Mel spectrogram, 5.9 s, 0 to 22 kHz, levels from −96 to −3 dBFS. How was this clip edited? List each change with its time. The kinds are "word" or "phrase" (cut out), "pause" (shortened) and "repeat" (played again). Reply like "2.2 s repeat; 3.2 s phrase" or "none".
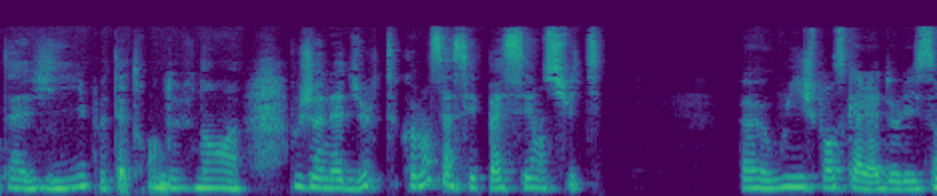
1.8 s word

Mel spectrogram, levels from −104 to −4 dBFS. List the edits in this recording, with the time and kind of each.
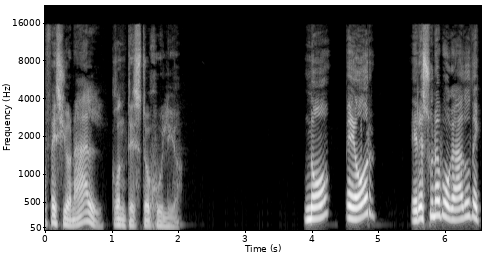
0.9 s pause; 4.4 s pause

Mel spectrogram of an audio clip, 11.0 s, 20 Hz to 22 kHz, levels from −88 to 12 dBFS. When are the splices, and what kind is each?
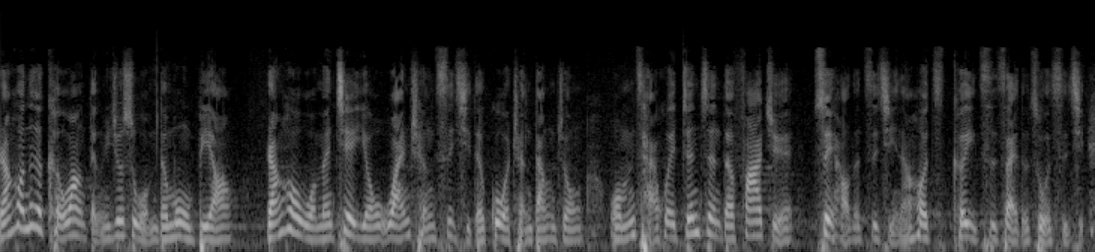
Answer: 2.5 s pause

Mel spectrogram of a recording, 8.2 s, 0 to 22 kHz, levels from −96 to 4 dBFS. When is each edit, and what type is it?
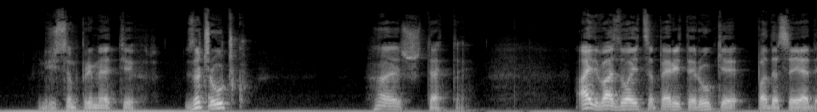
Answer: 2.1 s phrase; 5.7 s pause

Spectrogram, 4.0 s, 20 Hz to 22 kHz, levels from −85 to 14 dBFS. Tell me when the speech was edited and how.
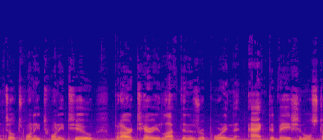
none

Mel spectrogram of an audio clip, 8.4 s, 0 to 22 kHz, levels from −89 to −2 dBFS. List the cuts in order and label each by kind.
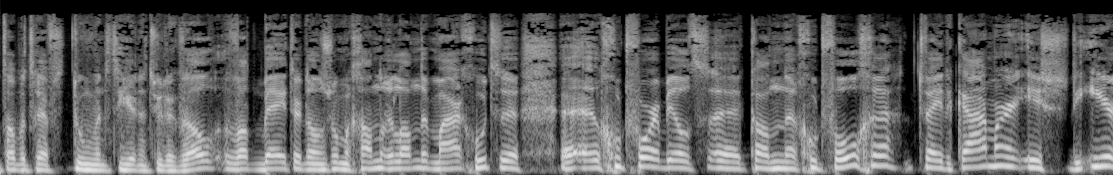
none

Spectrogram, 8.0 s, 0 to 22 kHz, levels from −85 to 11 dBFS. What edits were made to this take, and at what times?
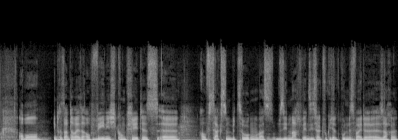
1.0 s pause

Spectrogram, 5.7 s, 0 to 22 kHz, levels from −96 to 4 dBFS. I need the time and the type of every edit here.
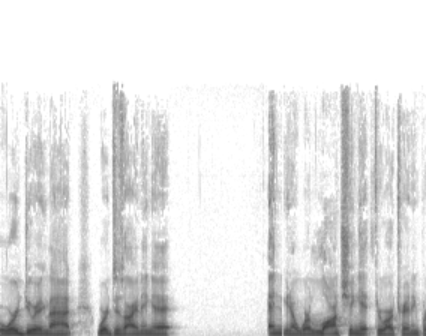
3.7 s word

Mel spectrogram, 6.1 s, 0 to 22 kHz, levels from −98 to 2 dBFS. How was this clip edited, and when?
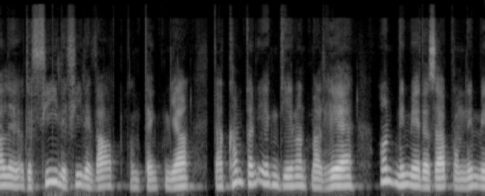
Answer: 2.6 s pause

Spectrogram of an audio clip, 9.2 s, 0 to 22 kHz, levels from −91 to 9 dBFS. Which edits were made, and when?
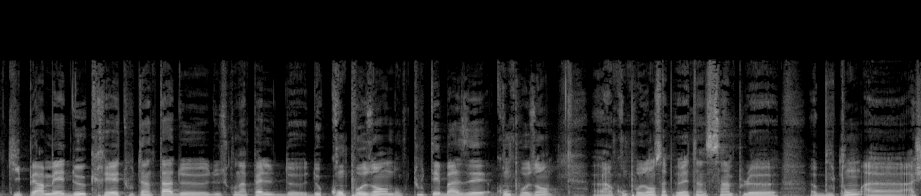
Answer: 4.9 s phrase

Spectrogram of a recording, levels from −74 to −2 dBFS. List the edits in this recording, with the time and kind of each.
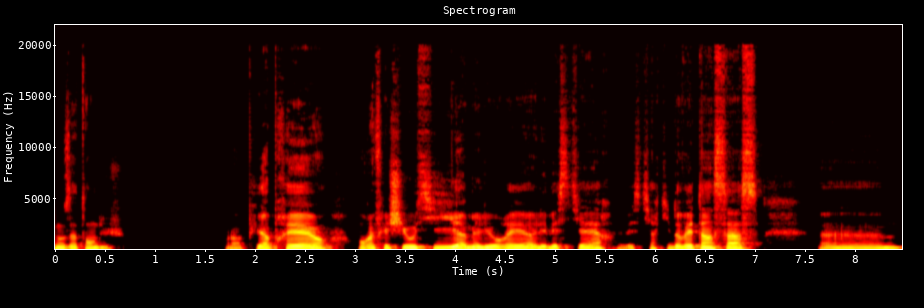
none

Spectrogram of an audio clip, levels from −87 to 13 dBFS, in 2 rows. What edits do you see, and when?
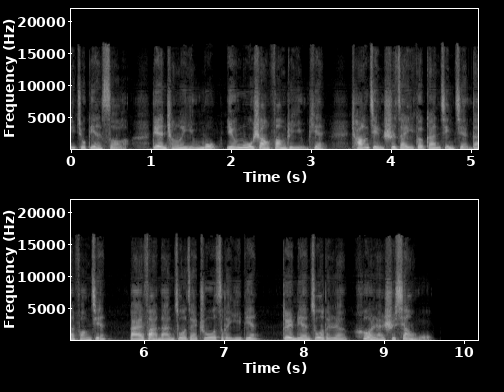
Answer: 1.9 s pause

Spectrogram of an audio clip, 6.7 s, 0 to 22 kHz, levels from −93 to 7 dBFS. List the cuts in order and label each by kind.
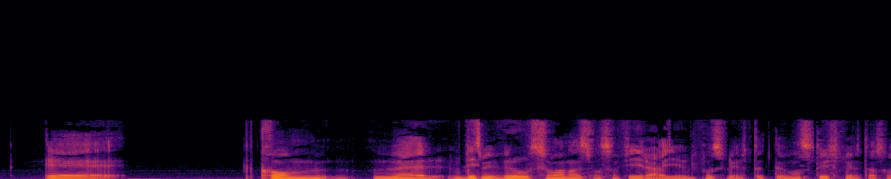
3.6 s word; 4.5 s word; 4.9 s word

